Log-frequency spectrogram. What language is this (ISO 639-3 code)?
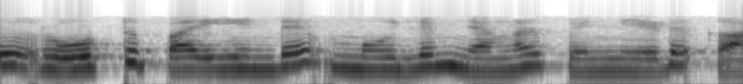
mal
